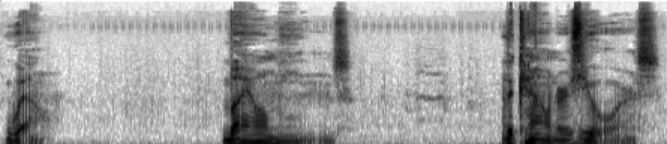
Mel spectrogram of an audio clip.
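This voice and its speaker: A man playing a genial, teasing, flirtatious fantasy shopkeeper in an ASMR roleplay, unhurried and wry. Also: dark tone, dry recording, full character voice. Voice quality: low, gravelly, husky. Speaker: shopkeeper character in audio roleplay.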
